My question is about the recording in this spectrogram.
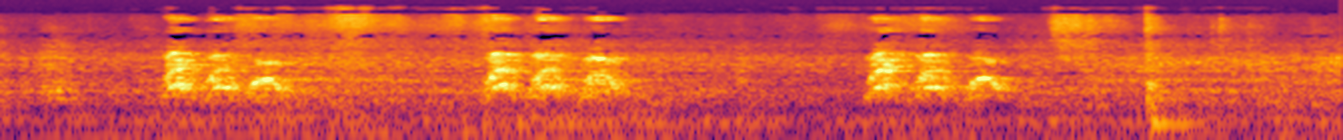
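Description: A dog barking in three short bouts of several quick barks each, about a second and a half apart, with a single knock near the end.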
